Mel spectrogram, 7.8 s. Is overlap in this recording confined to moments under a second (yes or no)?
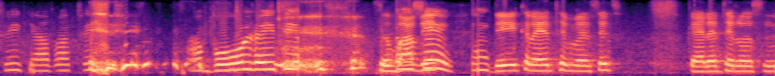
yes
